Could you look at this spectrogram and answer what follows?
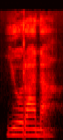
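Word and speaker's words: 열하나: So you are going to say 요라나. Okay, 요라나. Okay, a little silent. This one, it's sound. Yorana, Yorana. Okay, Yol Hana. If you're going to read this one by syllable, Yol Hana.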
